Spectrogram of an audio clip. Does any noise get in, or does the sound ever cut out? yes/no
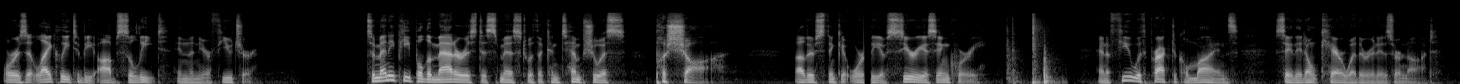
yes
